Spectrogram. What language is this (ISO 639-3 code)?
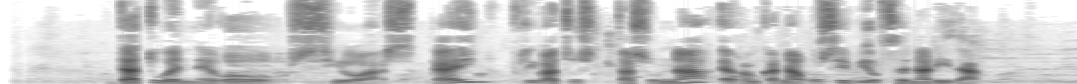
eus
